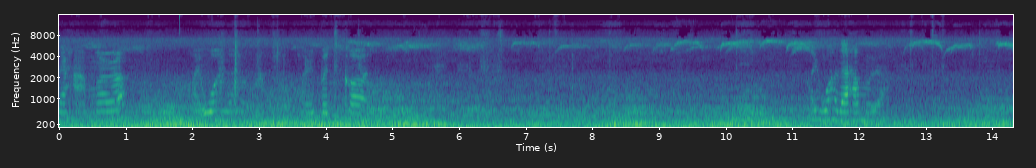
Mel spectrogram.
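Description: Outdoor background: a steady low rumble with brief high-pitched voices calling a few times, and a run of short, high, repeated chirps through the second half.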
